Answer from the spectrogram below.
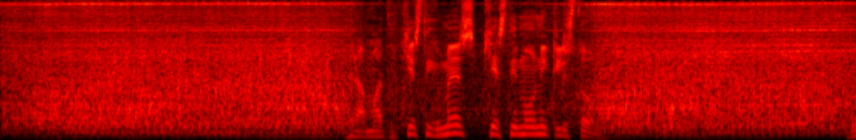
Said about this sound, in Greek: Από πάνω πετάει ένα σούπερ πούμα για να απεγκλωβίσει και τους τελευταίους που βρίσκονται εδώ σε περίπτωση που η φωτιά πλησιάσει κι άλλο απειλητικά προς τη μονή.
